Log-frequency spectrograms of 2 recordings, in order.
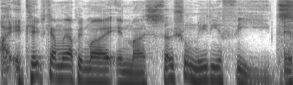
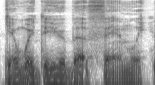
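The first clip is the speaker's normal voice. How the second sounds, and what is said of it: Imitates another person's voice. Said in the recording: “That's meant to be my Vin Diesel impersonation. It was probably my Sylvester Stallone impersonation.”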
